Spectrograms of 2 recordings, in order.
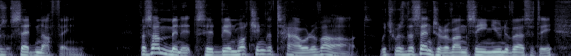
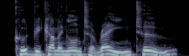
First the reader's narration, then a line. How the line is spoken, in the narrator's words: said Carrot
